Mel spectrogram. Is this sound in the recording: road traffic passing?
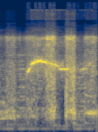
no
